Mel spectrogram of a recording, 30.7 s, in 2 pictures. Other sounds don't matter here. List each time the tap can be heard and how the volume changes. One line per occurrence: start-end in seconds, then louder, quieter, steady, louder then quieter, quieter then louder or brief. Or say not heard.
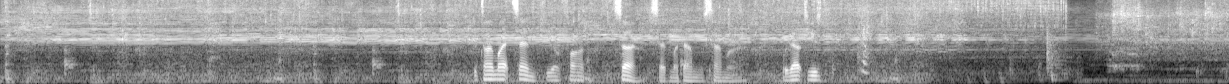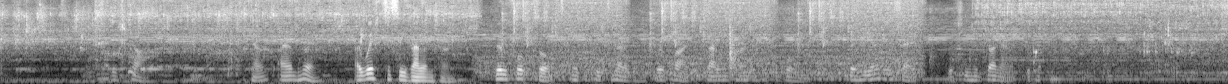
0.0-30.6 steady.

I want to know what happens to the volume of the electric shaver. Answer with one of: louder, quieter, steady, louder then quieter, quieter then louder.
quieter.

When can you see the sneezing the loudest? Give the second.
11 s.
